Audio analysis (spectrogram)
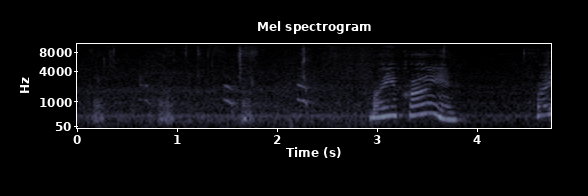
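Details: Five-week-old Pekingese puppies playing in their pen after breakfast; high whining cries that slide up then fall, a few soft squeaks early then two louder drawn-out whimpers, with a woman's voice talking.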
